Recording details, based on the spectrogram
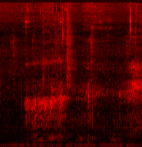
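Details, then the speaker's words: Sick hen with strained, squeaky whistling breaths, gaping with open mouth; labored breathing, suspected recurrent chronic respiratory infection or possibly gapeworm (not common locally, other chickens checked). "So the reason they call it, if it is gapeworm, is because they keep gaping with their mouth open to breathe."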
